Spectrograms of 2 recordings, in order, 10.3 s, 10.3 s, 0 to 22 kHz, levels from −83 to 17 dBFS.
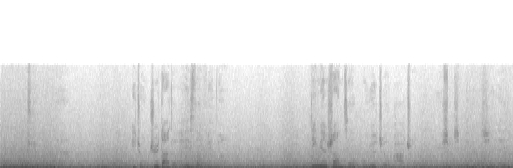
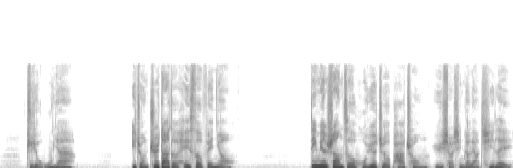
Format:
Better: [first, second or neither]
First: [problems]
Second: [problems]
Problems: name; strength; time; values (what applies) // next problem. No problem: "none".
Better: second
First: wind noise on the microphone; heavy; 2 dB above the speech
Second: none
